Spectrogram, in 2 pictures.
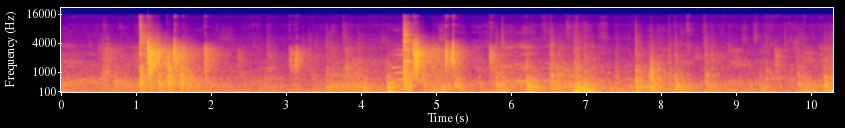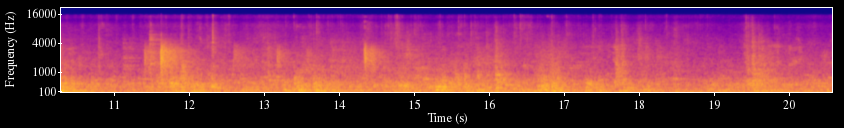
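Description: A pool break: the cue ball cracks into the 9-ball rack about a second in and the balls clatter off each other and the rails. A second loud knock comes about four and a half seconds in, and scattered ball clicks follow over the murmur of a busy hall.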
